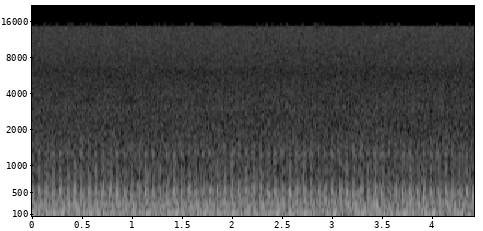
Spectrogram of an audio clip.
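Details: Audi/VW 1.8T petrol engine at idle: low, uneven, loping pulse of roughly two beats a second that never settles; rough idle, cause not evident.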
